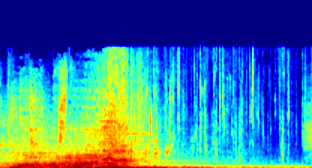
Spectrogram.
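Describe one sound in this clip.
A blade stabs into flesh with a loud wet impact.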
